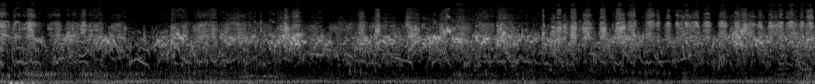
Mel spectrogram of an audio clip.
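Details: A colony of budgerigars in an aviary chatters loudly, with rapid overlapping chirps, squawky notes and bursts of clicking from many birds at once.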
